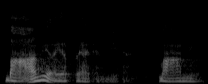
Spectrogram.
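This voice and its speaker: A man's voice: extremely low pitch, wildly swooping pitch, a little fast, gravelly. Pastor guy preaching in a church, voice jumps all over, long hall reverb. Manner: emphatic preaching with sharp swings in loudness, acting out quoted voices. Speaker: guest pastor. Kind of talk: sermon. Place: church sanctuary.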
